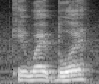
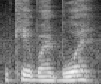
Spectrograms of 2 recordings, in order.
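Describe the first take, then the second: The two takes are said the same way.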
